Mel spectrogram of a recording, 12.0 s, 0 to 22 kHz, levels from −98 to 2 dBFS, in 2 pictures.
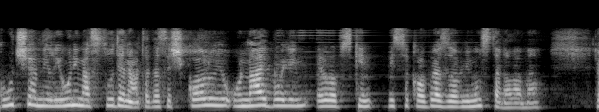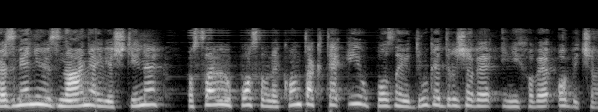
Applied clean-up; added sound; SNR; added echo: neural mask model DeepFilterNet 3.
